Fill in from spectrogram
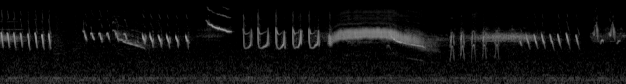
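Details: Brambling, Fringilla montifringilla: a long nasal buzzy note that swells and falls in the middle, set among quick series of sharp, evenly spaced chipping notes given in short bursts, in an otherwise quiet background.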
